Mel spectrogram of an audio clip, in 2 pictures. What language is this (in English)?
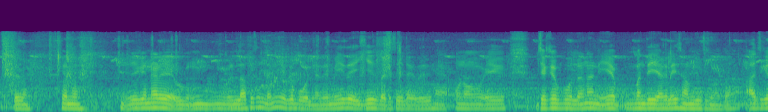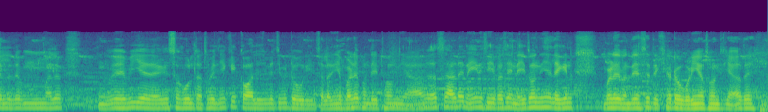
Dogri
